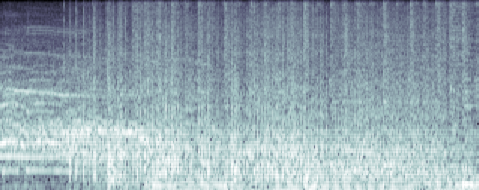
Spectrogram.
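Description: Fireworks crackling and popping in rapid succession, starting about a second in, over music with sustained bass notes.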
